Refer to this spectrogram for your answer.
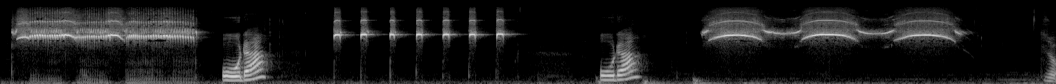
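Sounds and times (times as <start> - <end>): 
shrill dog training whistle search signal blasts: 0.1 - 2.1, 3.3 - 5.2, 7.0 - 9.8
speech: 2.2 - 2.8, 6.0 - 6.5.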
